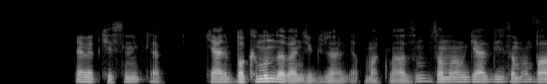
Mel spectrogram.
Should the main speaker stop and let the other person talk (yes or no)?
no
